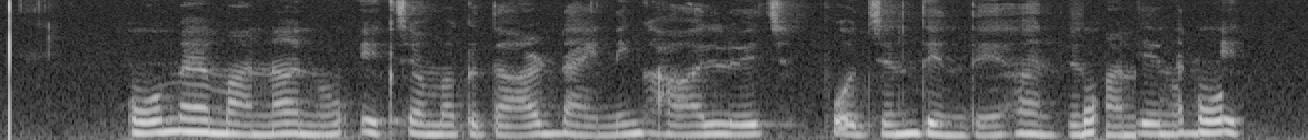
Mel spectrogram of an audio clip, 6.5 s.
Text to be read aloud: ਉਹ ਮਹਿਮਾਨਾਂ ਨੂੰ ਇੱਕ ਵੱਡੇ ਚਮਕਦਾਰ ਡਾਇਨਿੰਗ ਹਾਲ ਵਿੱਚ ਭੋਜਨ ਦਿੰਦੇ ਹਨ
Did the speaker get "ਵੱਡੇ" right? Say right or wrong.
wrong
